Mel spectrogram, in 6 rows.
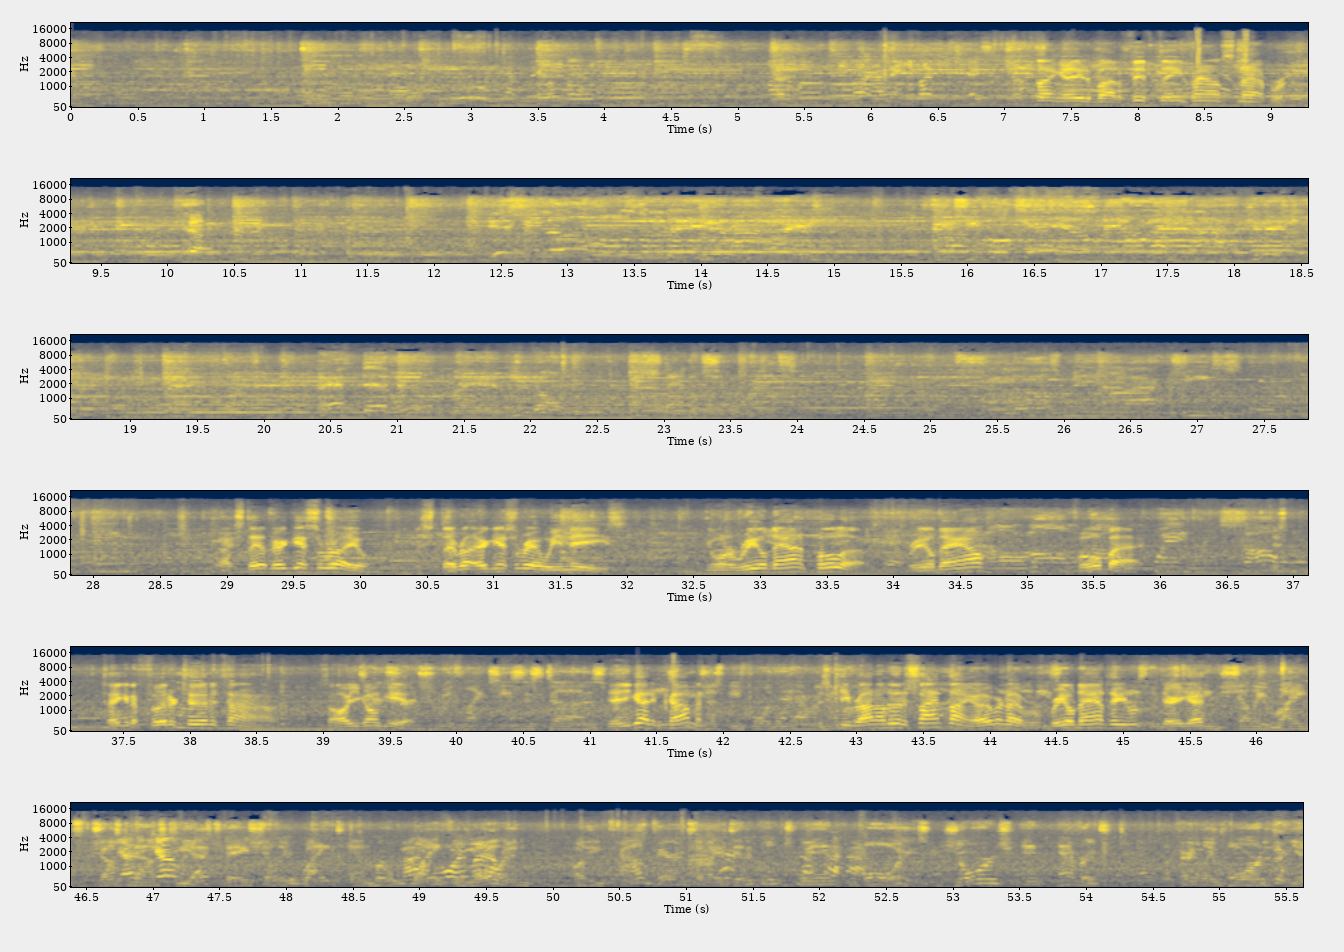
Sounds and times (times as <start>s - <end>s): Music: 0.0s - 55.6s
Speech: 5.3s - 9.2s, 28.9s - 32.0s, 32.6s - 34.8s, 35.4s - 35.9s, 36.8s - 55.6s.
